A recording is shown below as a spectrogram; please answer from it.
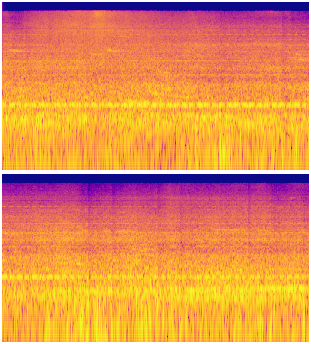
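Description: MTR East Rail line MLR electric multiple unit (Metro-Cammell stock) passing a station platform at speed without stopping. Its wheels on the rails make a steady, loud rumble with a constant droning tone running through it.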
